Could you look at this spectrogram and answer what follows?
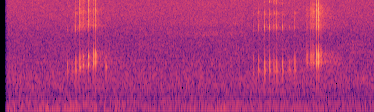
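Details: Crow rattle call: two short bursts of dry, rapid clacking clicks, each about half a second, over a low steady hum; this clicking is given in intimate exchanges, usually mating or interacting with young.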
